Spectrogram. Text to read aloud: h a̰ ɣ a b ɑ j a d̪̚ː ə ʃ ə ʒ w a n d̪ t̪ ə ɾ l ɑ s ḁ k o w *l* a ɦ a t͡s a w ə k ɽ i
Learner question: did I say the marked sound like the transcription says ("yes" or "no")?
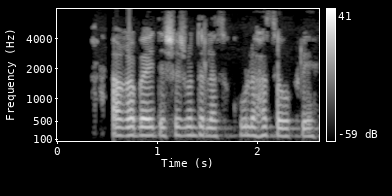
yes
